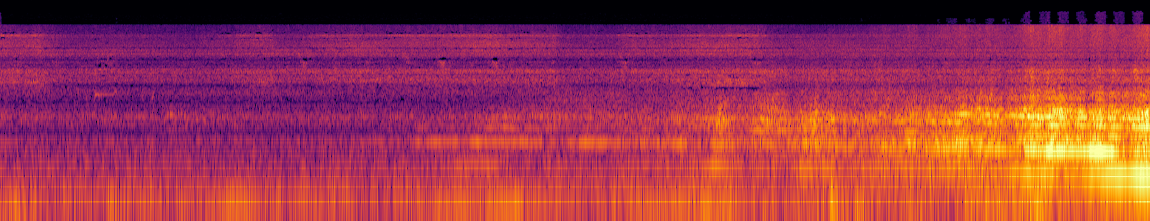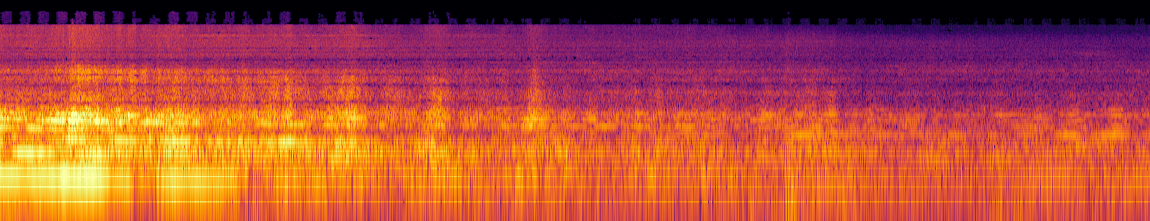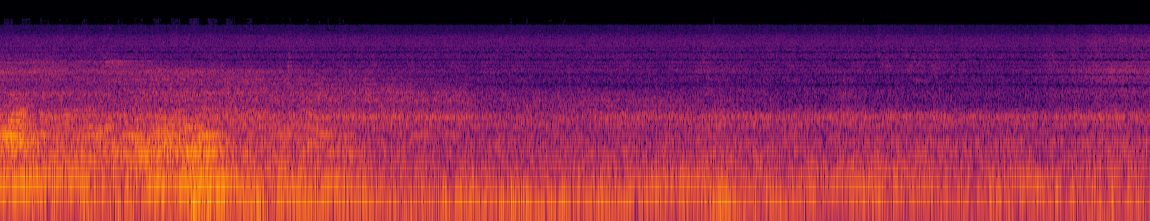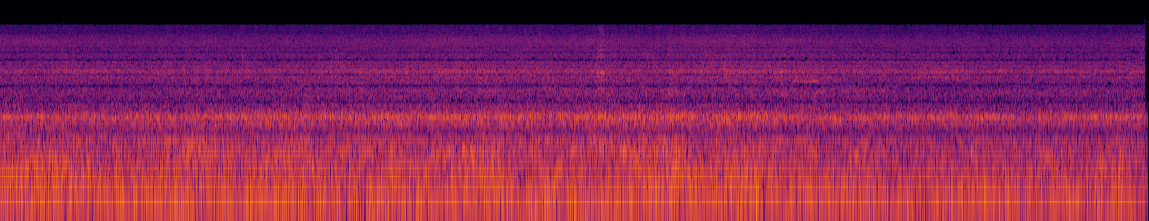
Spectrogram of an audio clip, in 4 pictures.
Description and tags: just one airplane passing by... enjoy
